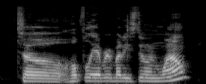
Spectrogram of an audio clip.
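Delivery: ordinary talk, nothing marked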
